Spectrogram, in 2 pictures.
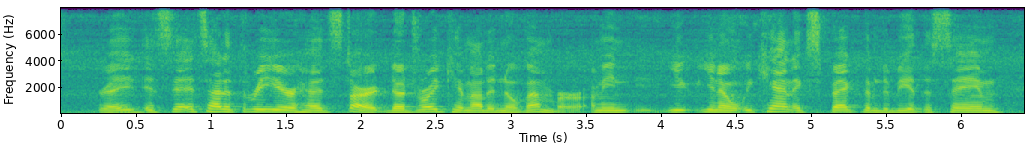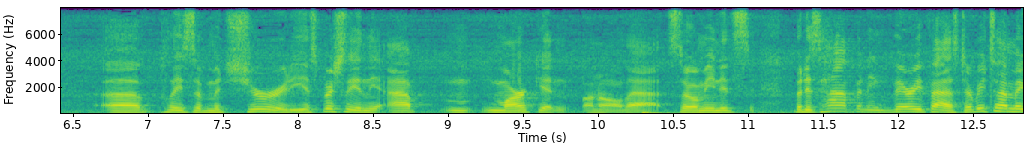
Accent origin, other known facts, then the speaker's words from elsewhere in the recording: Ohio, United States; I'm from Ohio, I can say that, I'm from Ohio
